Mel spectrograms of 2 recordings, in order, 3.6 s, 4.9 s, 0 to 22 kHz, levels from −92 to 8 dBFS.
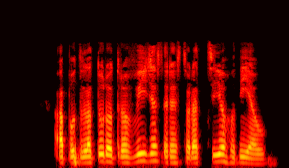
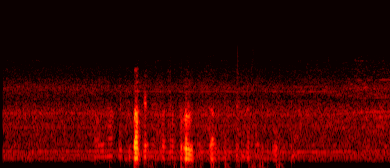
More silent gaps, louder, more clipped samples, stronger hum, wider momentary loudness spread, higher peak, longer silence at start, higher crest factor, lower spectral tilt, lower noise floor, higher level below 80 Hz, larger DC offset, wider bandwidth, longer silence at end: neither; first, -28 LUFS vs -40 LUFS; neither; neither; second, 5 LU vs 25 LU; first, -8 dBFS vs -14 dBFS; second, 0.7 s vs 1.15 s; second, 20 dB vs 30 dB; about the same, -5 dB/octave vs -4 dB/octave; first, under -90 dBFS vs -62 dBFS; first, -72 dBFS vs -82 dBFS; neither; about the same, 8 kHz vs 7.4 kHz; first, 0.3 s vs 0.1 s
